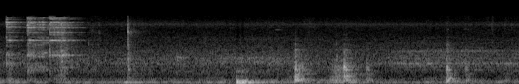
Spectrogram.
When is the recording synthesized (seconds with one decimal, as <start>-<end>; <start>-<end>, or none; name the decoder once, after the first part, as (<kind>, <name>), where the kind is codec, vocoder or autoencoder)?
none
